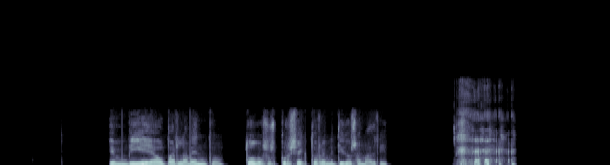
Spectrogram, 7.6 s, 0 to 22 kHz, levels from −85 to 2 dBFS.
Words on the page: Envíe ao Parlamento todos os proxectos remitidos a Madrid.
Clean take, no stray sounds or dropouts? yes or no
no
